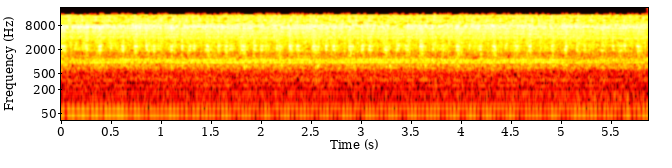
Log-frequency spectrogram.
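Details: VW Saveiro G4 with AP 1.6 engine, valve cover removed: fast, fairly even light ticking over a steady idle; engine knocking noise, owner suspects a pulley or timing belt related part, cause not yet found.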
